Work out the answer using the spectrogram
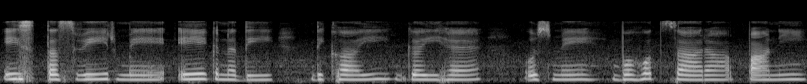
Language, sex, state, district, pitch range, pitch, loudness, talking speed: Hindi, female, Haryana, Jhajjar, 220-240 Hz, 225 Hz, -20 LUFS, 90 wpm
